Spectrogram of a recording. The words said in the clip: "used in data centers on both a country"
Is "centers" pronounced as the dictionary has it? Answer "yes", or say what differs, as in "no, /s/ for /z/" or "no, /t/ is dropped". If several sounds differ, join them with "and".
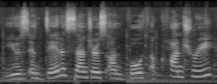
yes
